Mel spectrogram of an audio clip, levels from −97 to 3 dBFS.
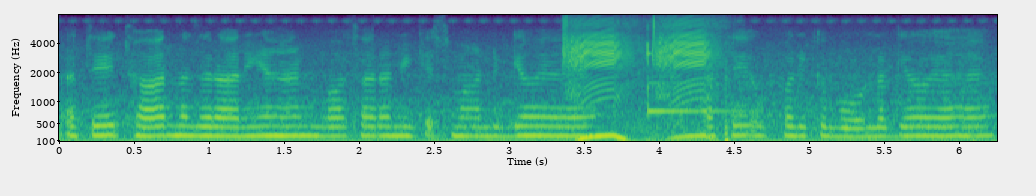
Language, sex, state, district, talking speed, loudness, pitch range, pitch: Punjabi, female, Punjab, Fazilka, 190 wpm, -15 LUFS, 105-110 Hz, 110 Hz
